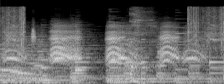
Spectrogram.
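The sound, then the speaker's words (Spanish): A bird calls in a few loud, harsh, crow-like caws that run close together with brief dips between them. “¡Oh, pero qué hermosa ave plumífera!”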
